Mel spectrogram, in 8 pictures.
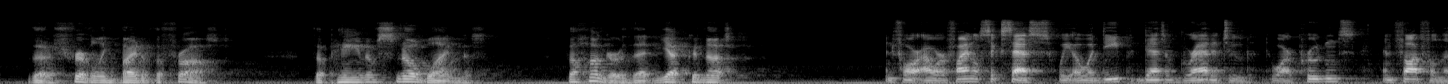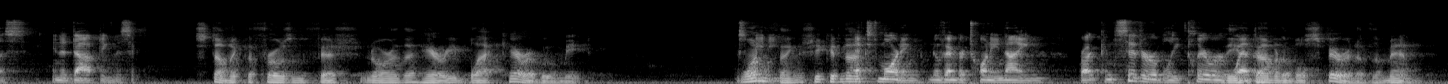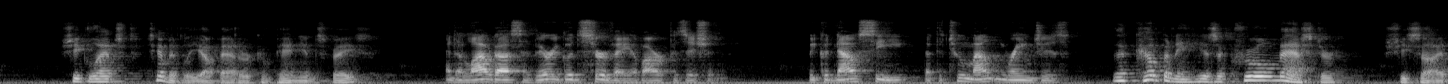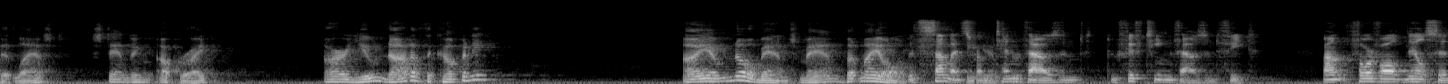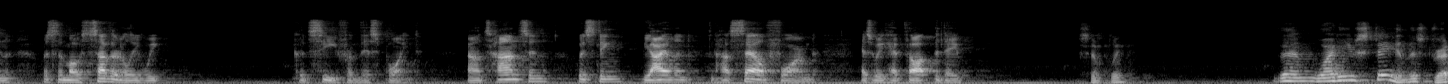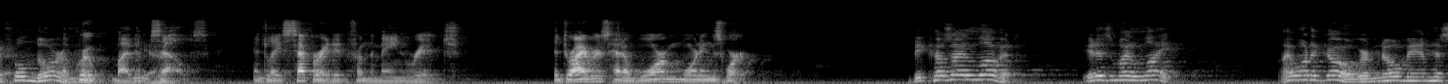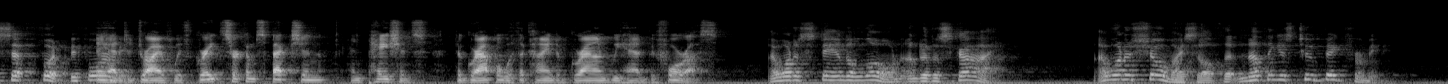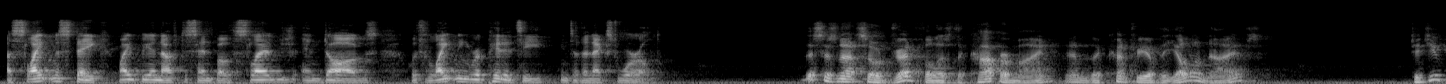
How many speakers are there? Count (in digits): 2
